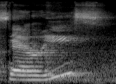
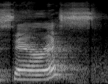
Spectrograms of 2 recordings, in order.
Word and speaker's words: Ceres: Some people will pronounce it Ceres as well, like fairies, Ceres. But our tradition is Ceres.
